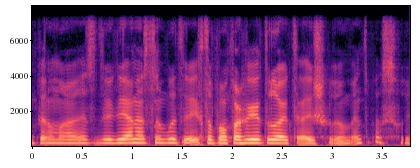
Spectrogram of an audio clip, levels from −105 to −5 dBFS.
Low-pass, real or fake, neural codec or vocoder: 7.2 kHz; fake; autoencoder, 22.05 kHz, a latent of 192 numbers a frame, VITS, trained on many speakers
